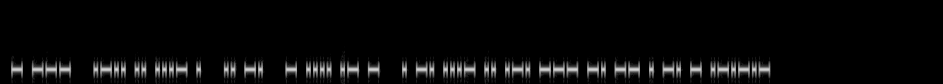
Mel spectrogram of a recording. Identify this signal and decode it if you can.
Morse code, heard as a keyed tone, about 36 wpm, 700 Hz. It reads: TO LIVE IN THAT ENVIRONMENT.
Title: Sentences from Top 1000 Words - Review Part 5 - 35wpm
